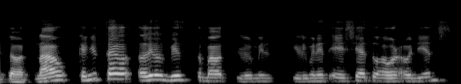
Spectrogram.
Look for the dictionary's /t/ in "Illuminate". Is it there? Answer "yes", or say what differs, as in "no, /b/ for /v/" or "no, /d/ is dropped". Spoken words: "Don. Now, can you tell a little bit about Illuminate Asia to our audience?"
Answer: yes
